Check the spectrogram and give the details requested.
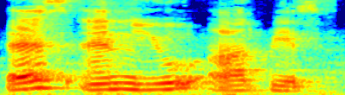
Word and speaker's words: snRNP: और जो ये SNRNP है बेटा इसका प्रोनाउंस होता है एक्चुअली में, तब इंग्लिश में बोलते हैं तो एक साथ बोलने पर इसको ये संरप्स की साउंड या प्रोनाउंसिएशन देता है, संरप्स, SNURPS, संरप्स बोला जाता है, ठीक है।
